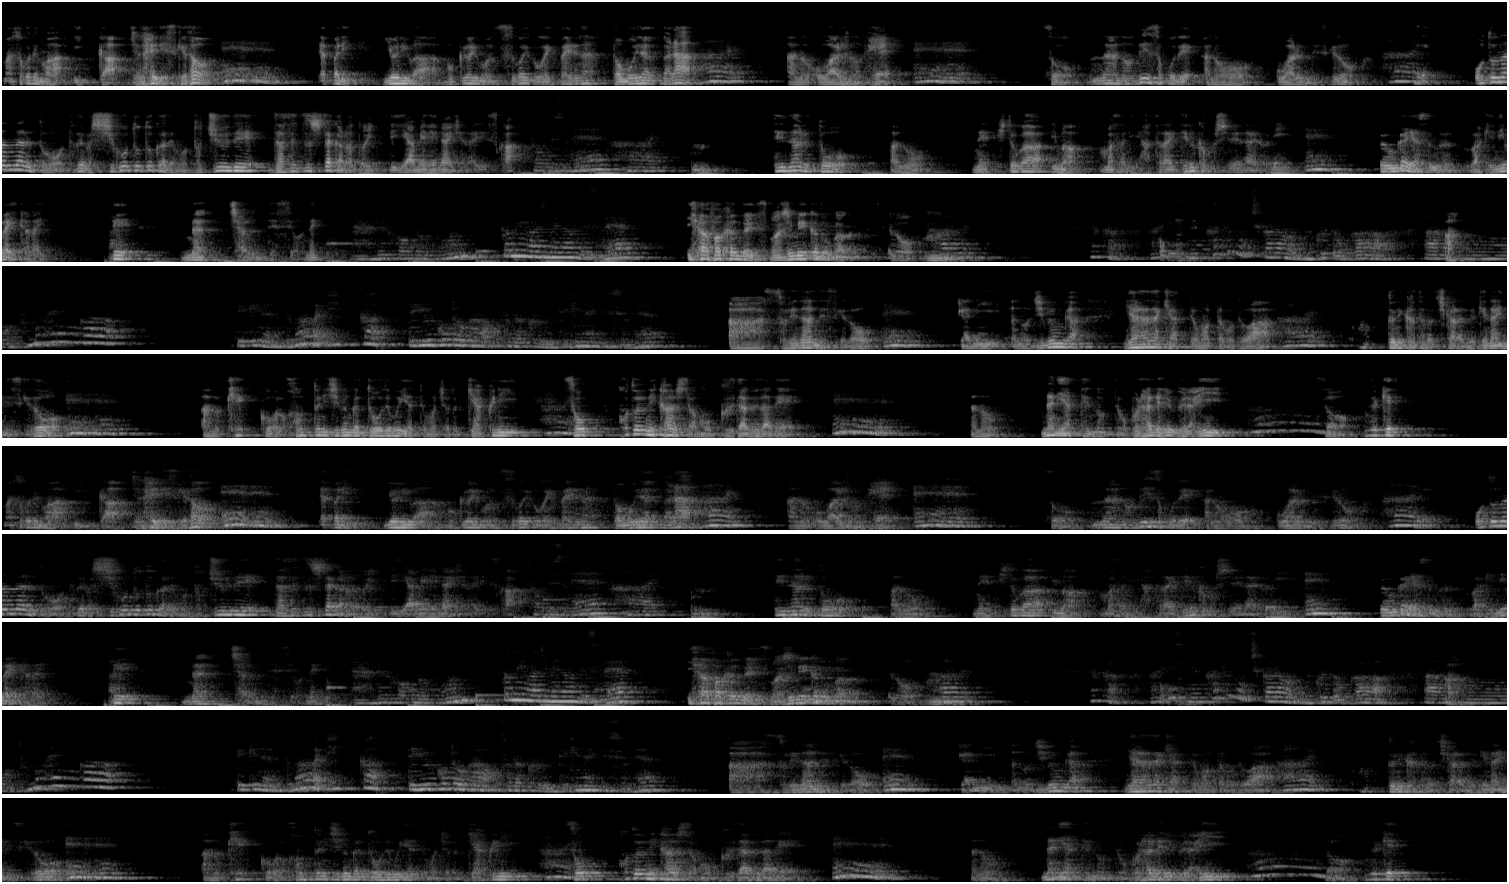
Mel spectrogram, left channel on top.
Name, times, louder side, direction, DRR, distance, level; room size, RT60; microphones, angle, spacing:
voice 1, 0.0-2.1 3.2-3.5 3.8-6.9 7.8-9.0 10.4-13.5 14.1-14.3 14.7-20.2 21.9-22.1 22.8-23.5 23.9-24.3 24.8-27.9 28.8-30.5 31.2-31.4 31.9-33.3 37.0-38.6 39.0-39.7 41.7-42.0 44.5-44.7 52.4-53.9 54.7-57.9 58.7-60.8 62.2-65.4 65.8-66.1 66.4-68.2 69.9-70.2 70.6-72.4 73.4-74.2, left 5 dB, 55° left, 9 dB, 0.3 m, -33 dB
voice 2, 2.2-2.7 7.0-7.3 9.1-9.7 13.8-14.2 20.3-21.6 28.1-28.4 31.2-31.3 33.6-34.8 35.1-36.3 38.1-38.6 39.4-39.8 41.0-46.3 47.5-48.9 49.2-51.7 53.9-54.3 57.9-58.3 60.8-61.4 65.6-65.9 68.5-69.1 72.7-73.4, right 1 dB, 25° right, -5 dB, 1.0 m, -36 dB
sound 1, 18.5-21.3 21.9-22.2 22.8-23.3 23.6-24.2 24.8-25.0 25.5-25.9 26.3-27.1 27.7-28.0 28.3-28.6 28.8-29.1 29.9-30.5 31.1-31.9 32.2-32.5 32.8-33.0 33.3-33.7 34.1-34.4 34.8-36.5, equal, 85° right, 0.4 m, -47 dB
5.0 x 2.4 x 3.1 m, 0.80 s
head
